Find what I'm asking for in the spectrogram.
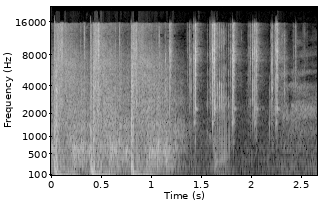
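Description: Revolver shots in the Hard Bullet video game, three loud booming shots in quick succession, then a run of lighter mechanical clicks and snaps like cylinder and reload handling.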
